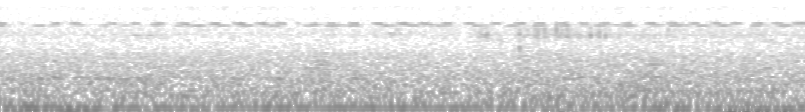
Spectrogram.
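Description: Faint insect chirping, an even, steady series of high chirps, over a faint low hum.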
